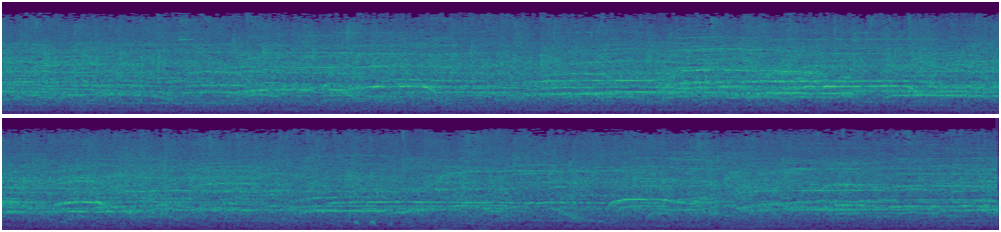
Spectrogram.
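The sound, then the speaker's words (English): A dense, steady wash of crowd noise at a parade as costumed performers with ET heads toss things into the crowd, many voices overlapping with scattered cheers and clapping, sustained at an even, fairly loud level throughout with no single voice standing out. “And now a couple with sort of ET heads tossing things into the crowd.”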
